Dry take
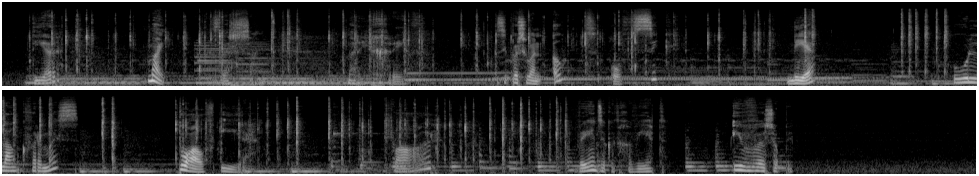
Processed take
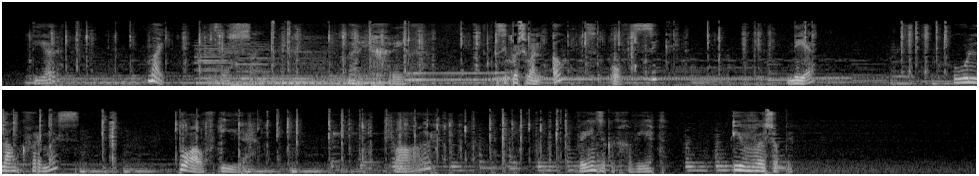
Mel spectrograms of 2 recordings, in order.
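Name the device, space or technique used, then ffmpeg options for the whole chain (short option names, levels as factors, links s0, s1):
low-bitrate web radio: -af "dynaudnorm=f=330:g=13:m=4.22,alimiter=limit=0.355:level=0:latency=1:release=227" -ar 32000 -c:a aac -b:a 24k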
